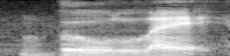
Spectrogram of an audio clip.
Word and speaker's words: bulette: bullet it says that the bullette is actually pronounced Boule so there you have it boule ble ble definitely sounds weird to me so I'm going to keep pronouncing it bulette let me know how you pronounce it I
